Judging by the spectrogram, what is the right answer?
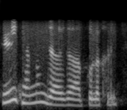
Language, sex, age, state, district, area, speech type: Hindi, male, 30-45, Uttar Pradesh, Jaunpur, rural, conversation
